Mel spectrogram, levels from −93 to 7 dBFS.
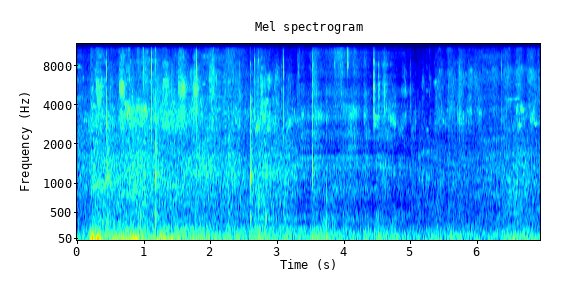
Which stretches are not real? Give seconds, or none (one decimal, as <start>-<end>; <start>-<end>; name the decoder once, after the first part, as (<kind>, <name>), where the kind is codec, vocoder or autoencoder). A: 3.3-5.0 (codec, SNAC)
